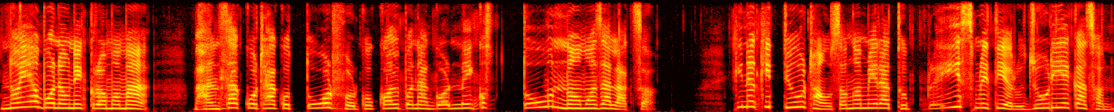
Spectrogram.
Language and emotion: Nepali, sad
